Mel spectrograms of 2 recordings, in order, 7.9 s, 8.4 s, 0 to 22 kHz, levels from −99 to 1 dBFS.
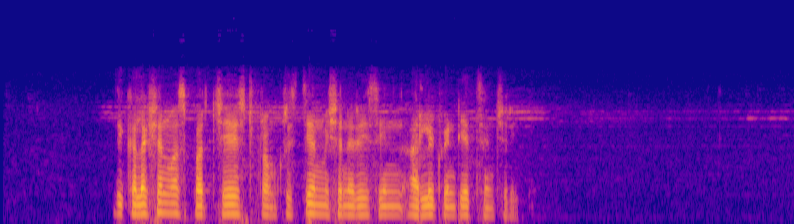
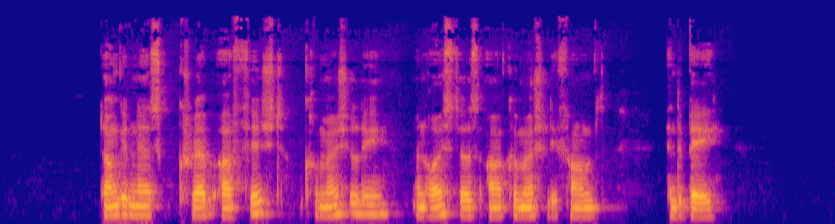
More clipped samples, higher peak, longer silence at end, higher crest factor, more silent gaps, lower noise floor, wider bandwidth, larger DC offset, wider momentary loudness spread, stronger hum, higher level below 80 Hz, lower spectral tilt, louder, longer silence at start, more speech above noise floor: neither; about the same, -2 dBFS vs -4 dBFS; first, 2.8 s vs 1.2 s; about the same, 24 dB vs 20 dB; neither; second, -73 dBFS vs -89 dBFS; second, 6.8 kHz vs 16.5 kHz; neither; first, 14 LU vs 9 LU; neither; first, -58 dBFS vs -66 dBFS; about the same, -4 dB/octave vs -5 dB/octave; about the same, -24 LUFS vs -23 LUFS; first, 1.15 s vs 1 s; second, 49 dB vs 67 dB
